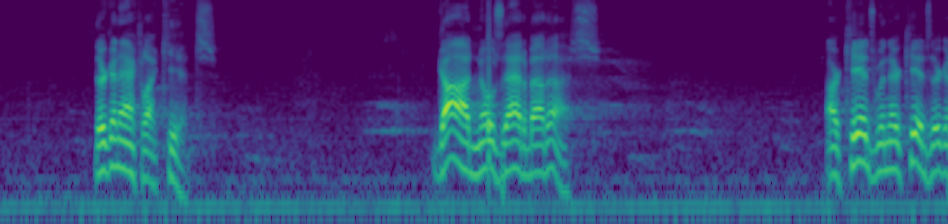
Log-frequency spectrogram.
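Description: A man speaks with emphasis through a microphone in a large echoing hall, pausing between phrases.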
